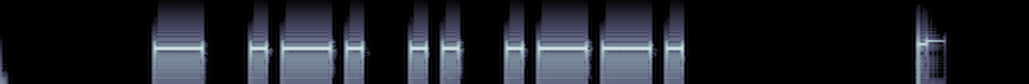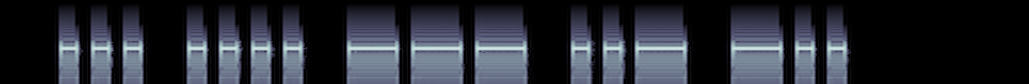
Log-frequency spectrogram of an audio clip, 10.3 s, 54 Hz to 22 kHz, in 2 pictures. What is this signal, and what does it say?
Morse code, heard as a keyed tone, about 15 wpm, 700 Hz. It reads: TRIP SHOUD
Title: Sentences from Top 1000 Words - Review Part 4 - New Word Drill - 15wpm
